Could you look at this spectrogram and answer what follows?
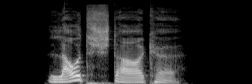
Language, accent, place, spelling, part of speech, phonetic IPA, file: German, Germany, Berlin, lautstarke, adjective, [ˈlaʊ̯tˌʃtaʁkə], De-lautstarke.ogg
- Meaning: inflection of lautstark: 1. strong/mixed nominative/accusative feminine singular 2. strong nominative/accusative plural 3. weak nominative all-gender singular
